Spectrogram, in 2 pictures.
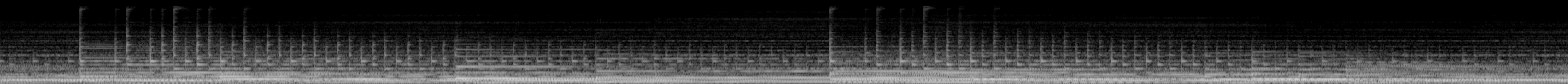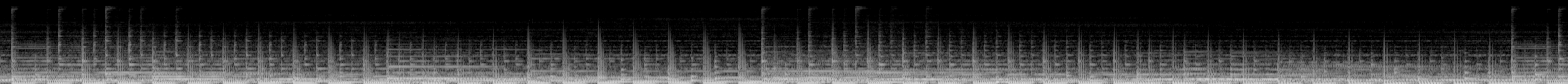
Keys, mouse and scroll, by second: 0.7 scroll up 1, 1.0 shift+middle click, 1.3 Tab, 3.0-7.3 middle drag, 3.0 shift+a, 5.6 KP_Enter, 6.4 s, 7.3 click, 7.5 g, 9.0 shift+click, 9.4 shift+Tab, 9.7 g, 10.5-14.3 middle drag, 12.8 s, 14.3 click, 14.7 ctrl+r, 17.7 click, 17.8 Tab, 18.0-19.7 middle drag, 19.0 Tab, 19.7 l, 20.1 3, 20.4 s, 21.1 click, 21.2 middle click, 21.3 g, 22.1 click, 22.2 middle click, 22.6 Tab, 22.7 middle click, 22.9 scroll down 1, 23.2 middle click, 23.7 scroll down 1, 24.5 shift+d, 26.0 middle click, 26.1 click, 26.2-26.8 middle drag, 26.8 scroll up 1, 27.3 click, 27.5 Tab, 29.0 l.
